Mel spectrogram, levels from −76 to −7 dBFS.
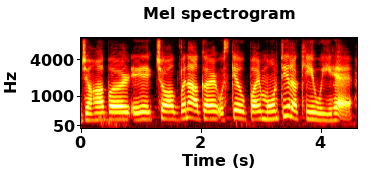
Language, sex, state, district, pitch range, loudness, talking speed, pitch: Hindi, female, Jharkhand, Ranchi, 195-215 Hz, -14 LUFS, 145 wpm, 205 Hz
